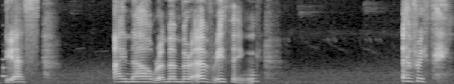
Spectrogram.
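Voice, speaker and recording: A gentle old grandmother in a dramatic video game scene. Her voice sits a little high and moves slowly, with formal, tender storytelling weighed down by guilt. Some ambient noise sits behind her. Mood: solemn, resolved. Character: gentle old grandmother, a crane turned human, burdened with guilt.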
